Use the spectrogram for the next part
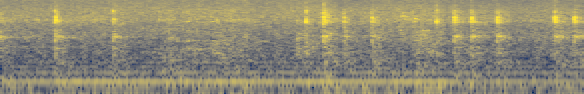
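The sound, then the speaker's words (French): A shower runs in a loud, steady hiss, broken by brief crackling splashes, with a faint low hum underneath and no one speaking. “Je n'entends pas. À cause du bruit de la douche.”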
